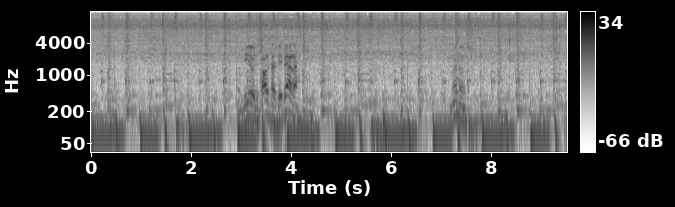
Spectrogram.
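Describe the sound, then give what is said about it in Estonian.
Scallops fry in a hot pan with a frying time of 3-4 minutes, sizzling and crackling steadily in a continuous bright hiss with occasional pops and some stirring, while a man speaks briefly over the cooking. “Selles suhtes kiloind on küll kallis, aga voolu läheb teile vähe, sest et praadimisaeg on 3-4 minutit.”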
